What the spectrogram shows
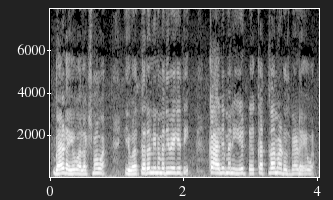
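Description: Casting: a man playing a doting old grandpa who cries easily, North Karnataka village speech, high-pitched and quick, dry studio sound. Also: fairly even intonation, dry recording, lightly acted. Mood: fond, tearful. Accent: North Karnataka Kannada. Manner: fond, grumbling, pleading. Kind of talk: cartoon voice acting.

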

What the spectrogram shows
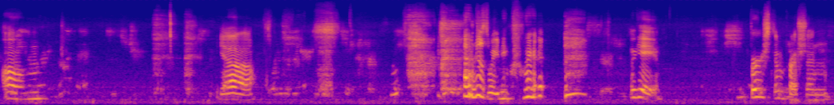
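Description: A woman's voice: fairly high pitch, lively intonation, extremely slow, pauses often, a bit bright, husky, poor audio. A woman rambling casually in a vlog while eating and coughing, talking with her mouth full. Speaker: vlogger.

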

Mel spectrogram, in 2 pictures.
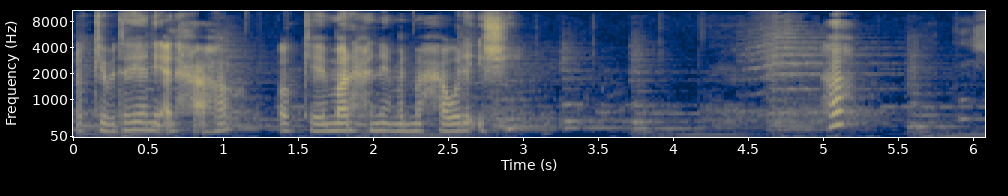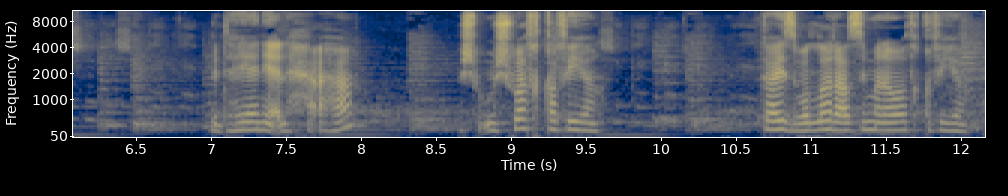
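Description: A young woman giving excitable let's-play commentary, with bursts of screaming and quick whispers. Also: mid-range voice, faint music behind. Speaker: gaming YouTuber.

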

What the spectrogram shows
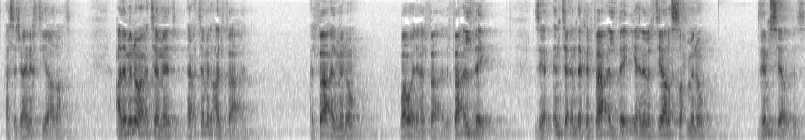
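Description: A man's voice: medium pitch, expressive, fast talker, long pauses, reverberant. A man with an Iraqi Arabic accent, teaching an online English grammar lesson, explaining step by step and answering his own questions.

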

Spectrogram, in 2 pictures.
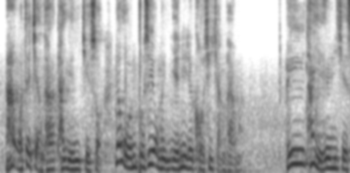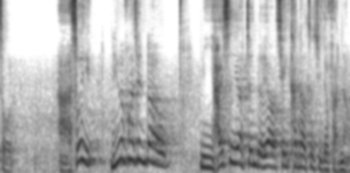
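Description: A Buddhist nun with a Taiwanese Mandarin accent giving a dharma talk in a temple hall, animated and acting out dialogue from her stories. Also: fairly low pitch. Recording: roomy hall with faint noise.

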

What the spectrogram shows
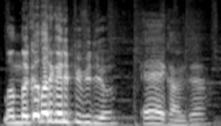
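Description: A young man narrates his own gameplay as it happens, excitable and swearing nonstop, breaking into sudden loud outcries. His voice sits a little high for a man. Faint music plays underneath. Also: fast. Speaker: gaming YouTuber. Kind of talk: live gameplay commentary.

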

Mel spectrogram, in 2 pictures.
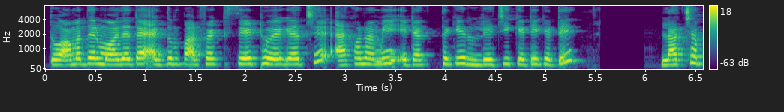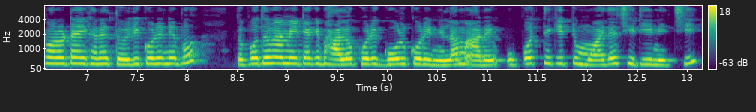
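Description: Host মহিলা, বসা গলায়, উঁচু স্বরে রান্না শেখাচ্ছেন. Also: female voice, high voice. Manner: slow, patient step-by-step explaining with fillers. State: hoarse from a cold. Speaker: home cooking channel host. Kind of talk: cooking tutorial voice-over.

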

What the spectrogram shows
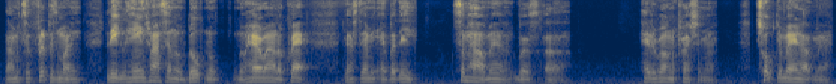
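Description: A man's voice: on the low side, a bit bright. Earnest man who keeps saying "man". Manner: earnest, repetitive, tags sentences with "man". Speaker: co-host. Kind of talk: casual chat.

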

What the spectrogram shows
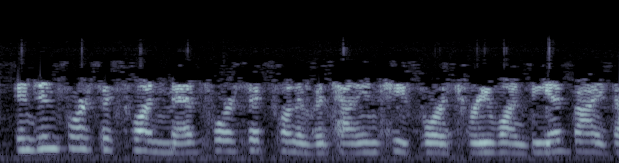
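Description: A woman's voice: medium pitch, bright, forceful tone, a little hiss or hum. A woman working as an emergency dispatcher, giving terse updates over the radio. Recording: muffled police dispatch radio.

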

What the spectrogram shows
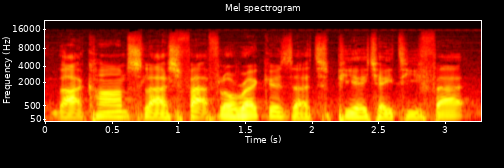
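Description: A man's voice: mid-range voice, little pitch movement, moderate pace, slight background noise. A man in his twenties from Venezuela, a guest hip hop artist on an outdoor rooftop, talking in a hesitant, laid-back way full of fillers. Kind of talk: casual interview.

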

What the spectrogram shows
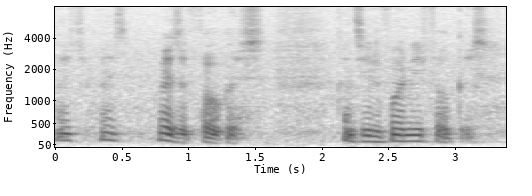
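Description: A man's voice: mid-range voice, expressive, a little fast, creaky, warm tone, slight background noise. A man with a mid-range voice improvises comic commentary. He sounds offhand and sarcastic, often muttering as he goes.

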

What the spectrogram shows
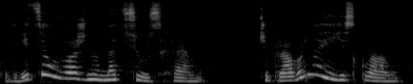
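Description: Female teacher for a recorded remote kids' lesson. Patient, draws words out, dark and slightly breathy tone. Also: mid-range voice, wildly swooping pitch. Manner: slow, patient, drawn-out words for children. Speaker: primary school teacher. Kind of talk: remote lesson for young children.

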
